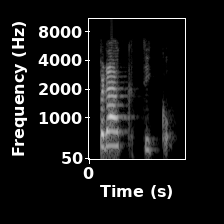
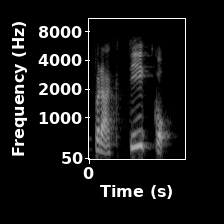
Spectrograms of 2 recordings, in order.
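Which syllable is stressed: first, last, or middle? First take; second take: first; middle. First: The stress is on the first syllable. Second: The stress is on the middle syllable. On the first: It is the adjective meaning practical. "tiene la sílaba tónica en pra" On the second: It means I practice. "si yo se la pongo en la siguiente"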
